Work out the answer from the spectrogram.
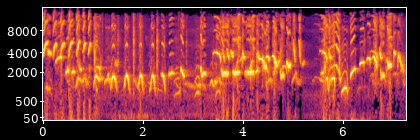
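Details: White-rumped shama song played as bait to provoke a reply, a dense rapid stream of sweeping whistles and sharp chips, slurred notes tumbling in quick succession with a brief pause before a final burst.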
